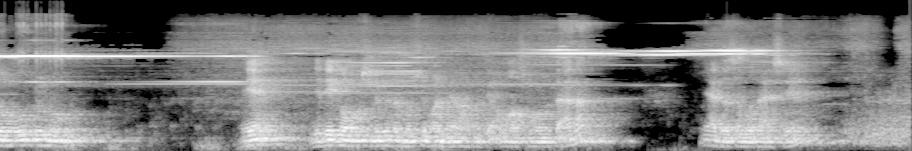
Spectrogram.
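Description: A middle-aged man speaks with animation through a headset microphone.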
